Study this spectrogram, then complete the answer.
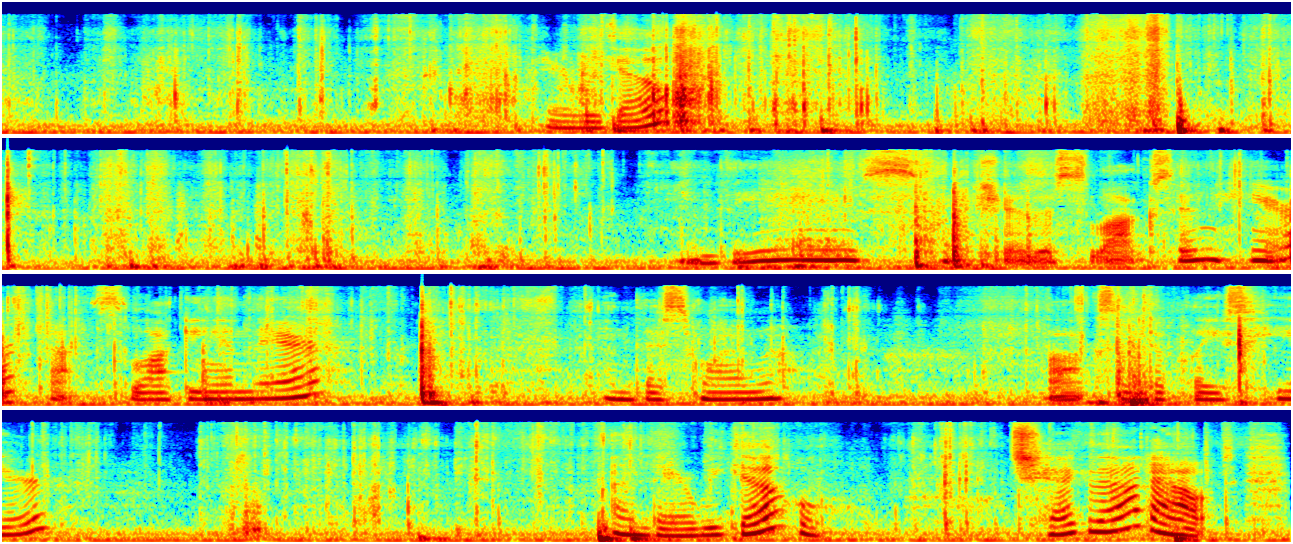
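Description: Stiff paper pages rustle and flap as they are handled.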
